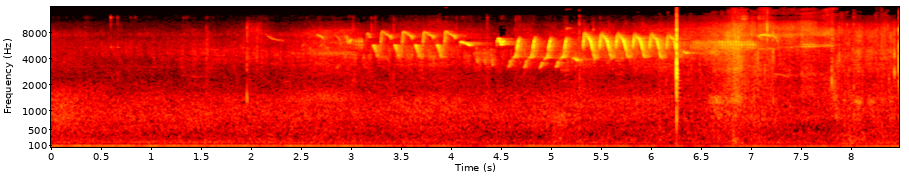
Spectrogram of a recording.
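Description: A small songbird sings a quick phrase of high, rapidly repeated falling notes lasting about four seconds. A single sharp click follows about six seconds in, over a steady low hum.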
